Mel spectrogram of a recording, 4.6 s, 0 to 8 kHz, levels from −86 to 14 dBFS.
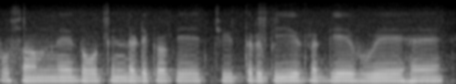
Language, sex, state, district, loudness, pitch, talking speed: Hindi, male, Uttar Pradesh, Shamli, -16 LUFS, 130 Hz, 130 wpm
